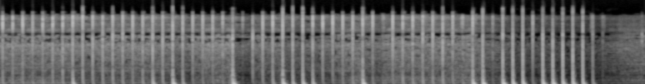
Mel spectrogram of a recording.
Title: Лазерное Удаление Татуировки. How Do Lasers Remove Tattoo.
